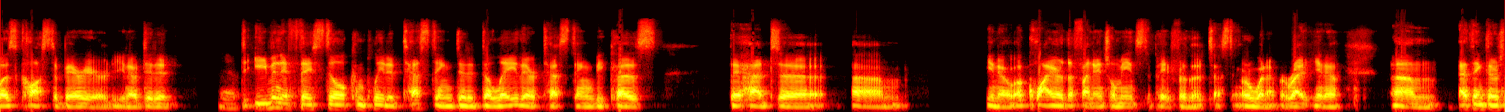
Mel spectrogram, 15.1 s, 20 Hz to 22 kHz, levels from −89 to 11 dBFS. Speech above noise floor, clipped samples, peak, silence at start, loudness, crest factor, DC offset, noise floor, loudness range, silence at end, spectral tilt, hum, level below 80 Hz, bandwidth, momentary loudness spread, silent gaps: 46 dB; under 0.1%; 0 dBFS; 0 s; -15 LUFS; 16 dB; under 0.1%; -61 dBFS; 2 LU; 0 s; -5 dB/octave; none; -66 dBFS; 11.5 kHz; 9 LU; 1.98-2.17 s, 7.09-7.28 s, 9.29-9.86 s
